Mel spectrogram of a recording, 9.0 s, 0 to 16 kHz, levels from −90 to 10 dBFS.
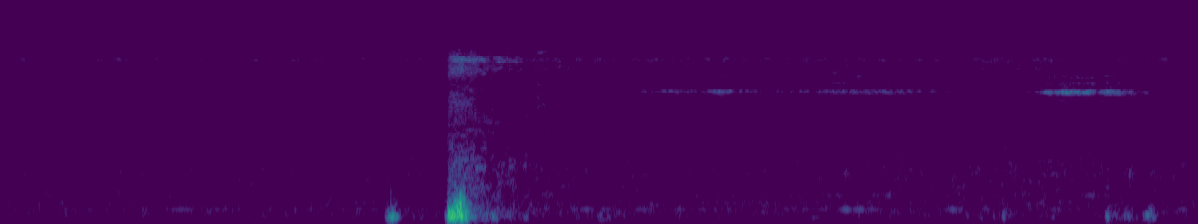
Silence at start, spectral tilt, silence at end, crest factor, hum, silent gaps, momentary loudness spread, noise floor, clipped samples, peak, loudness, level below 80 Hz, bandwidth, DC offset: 3.35 s; -10.5 dB/octave; 5.45 s; 28 dB; none; none; 27 LU; -84 dBFS; under 0.1%; -16 dBFS; -32 LUFS; -64 dBFS; 6.6 kHz; under 0.1%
